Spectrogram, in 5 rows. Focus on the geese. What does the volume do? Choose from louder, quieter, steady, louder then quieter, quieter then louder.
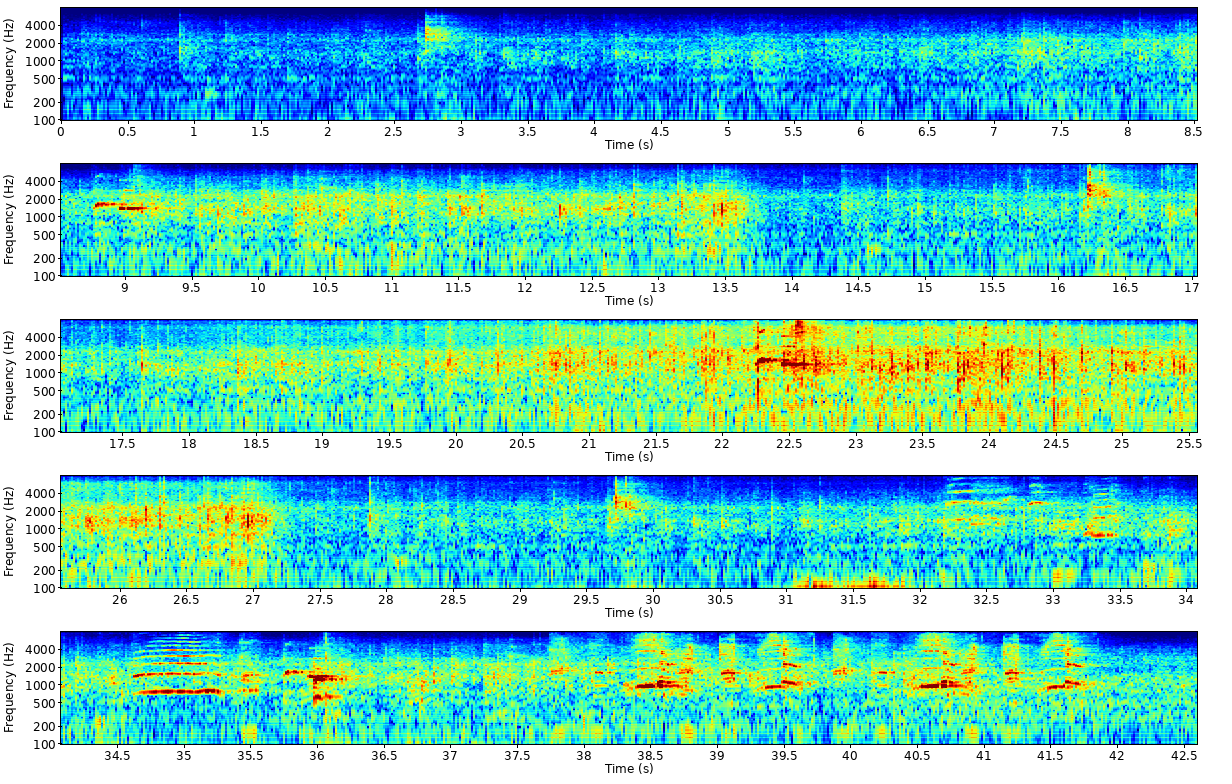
louder.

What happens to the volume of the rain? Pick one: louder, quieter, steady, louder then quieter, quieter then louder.
louder then quieter.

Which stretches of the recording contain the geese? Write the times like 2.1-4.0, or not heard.
30.9-41.8.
